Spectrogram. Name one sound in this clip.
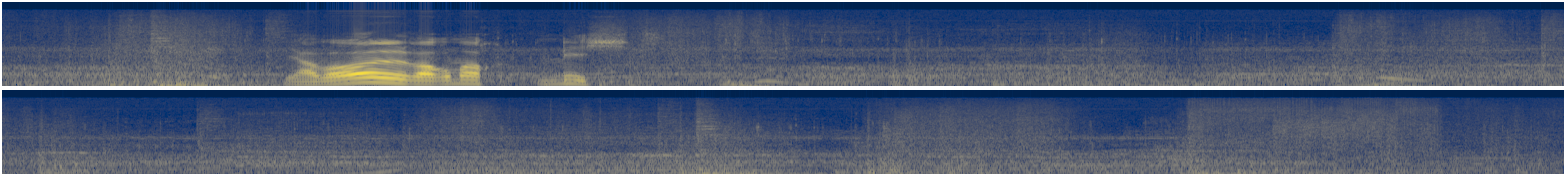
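Heavy blades swing and strike with dull thuds.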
